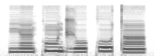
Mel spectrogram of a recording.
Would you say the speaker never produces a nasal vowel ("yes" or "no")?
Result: no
